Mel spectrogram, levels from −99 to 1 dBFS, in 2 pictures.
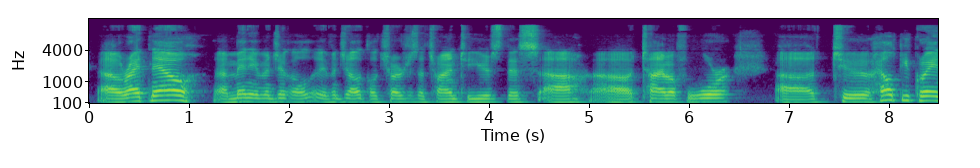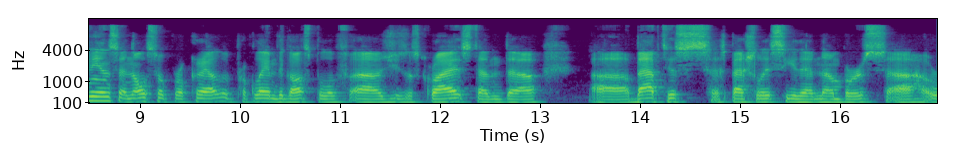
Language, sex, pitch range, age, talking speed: English, male, 130-145 Hz, 20-39, 145 wpm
